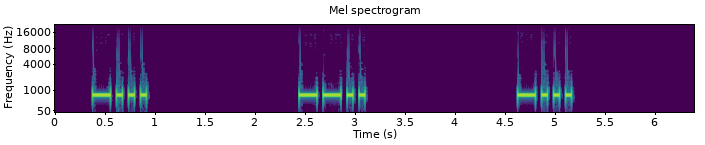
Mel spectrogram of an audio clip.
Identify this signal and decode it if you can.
Morse code, heard as a keyed tone, about 20 wpm, spaced as for 5 wpm, 700 Hz. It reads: BZB
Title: 243 Lesson 39e - Letter z - Three Characters 20wpm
